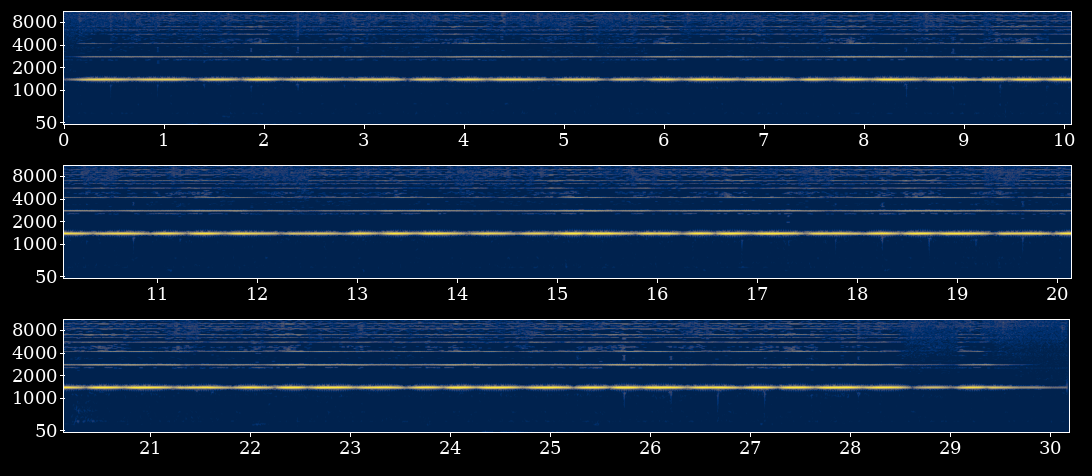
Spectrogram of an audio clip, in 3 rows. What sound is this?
crystal frotte3-fa
My grandmother's cristal glasses, rubbed with a wet finger. It sounds. Stereo recording.
crystal, glass, soft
